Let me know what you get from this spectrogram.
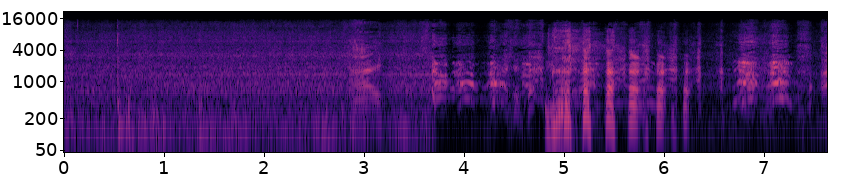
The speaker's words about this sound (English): Worse news, Chopper the dog is going to give you an earful about it. Let's take a look. When I take too long at the stop, Chopper yells at me.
